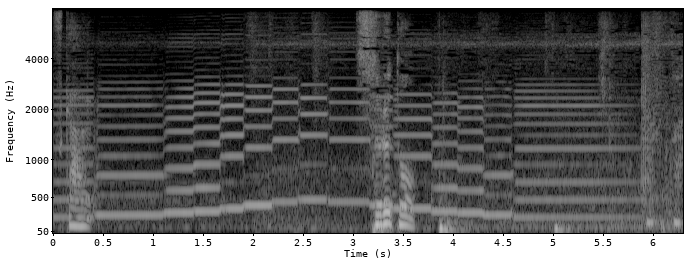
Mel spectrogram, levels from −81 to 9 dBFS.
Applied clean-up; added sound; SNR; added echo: none; Wind instrument, woodwind instrument; 2 dB; none.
